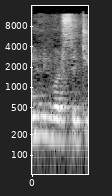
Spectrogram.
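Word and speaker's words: university: इसका पहला अक्षर वॉवेल है, फिर भी देखिए दोस्तों नहीं लगा, क्योंकि इसका उच्चारण यूनिवर्सिटी हो रहा है दोस्तों, ठीक है।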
